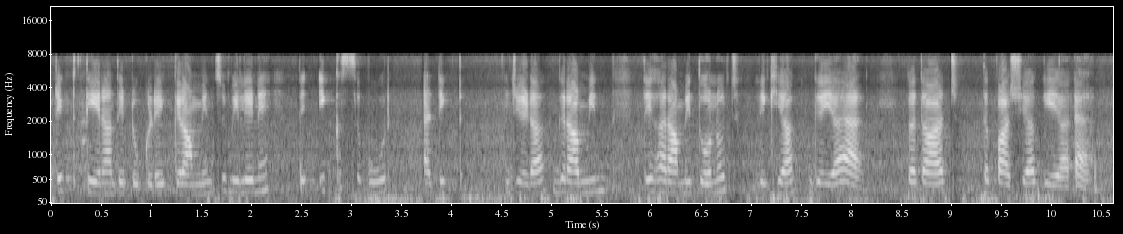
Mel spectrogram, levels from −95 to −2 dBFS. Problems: echo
